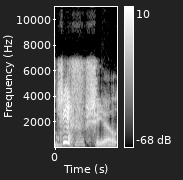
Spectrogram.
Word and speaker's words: GIF: up as a gift it's pronounced jiff that's the most evil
